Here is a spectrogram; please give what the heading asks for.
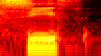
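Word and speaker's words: Cie'th: Seith, like Sith, like from Star Wars, but Seth, uh, with a C.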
